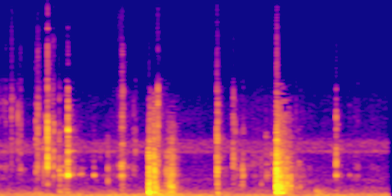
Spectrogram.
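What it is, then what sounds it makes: Bar of soap being scraped. A metal utility blade cuts and scrapes pieces off a solid white soap bar held in the hand. Dry, crackly crunches and short scrapes come at an irregular pace, with two louder, fuller crunching cuts standing out among quieter bright flicks. Each sound stops quickly with almost no ring.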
